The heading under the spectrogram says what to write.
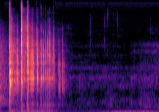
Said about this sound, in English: Let's roll that dice. Damn it. Throw it outside. Get it in the box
